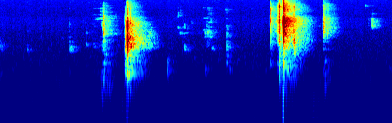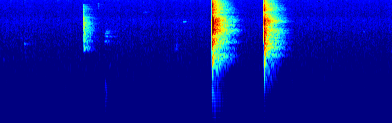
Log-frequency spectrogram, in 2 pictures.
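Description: Crab shells crack and snap between fingers close by.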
